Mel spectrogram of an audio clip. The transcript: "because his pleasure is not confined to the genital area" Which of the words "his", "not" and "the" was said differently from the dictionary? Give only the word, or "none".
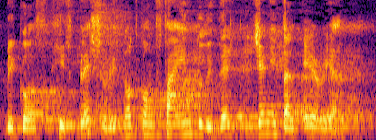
his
